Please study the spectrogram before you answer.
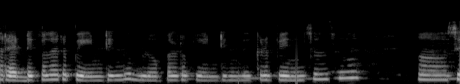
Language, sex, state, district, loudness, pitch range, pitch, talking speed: Telugu, female, Andhra Pradesh, Visakhapatnam, -29 LUFS, 195-225 Hz, 205 Hz, 145 wpm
